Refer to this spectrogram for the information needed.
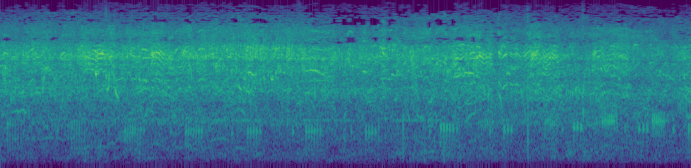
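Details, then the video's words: Juvenile Roseate Spoonbills, grown and out of the nest, chase their parents and beg to be fed at a Texas nesting site on a late-June morning: a dense, hissing, wheezy chorus of short squeals about twice a second over a constant rasp from many birds. "Juvenile Roseate Spoonbills beg to be fed"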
